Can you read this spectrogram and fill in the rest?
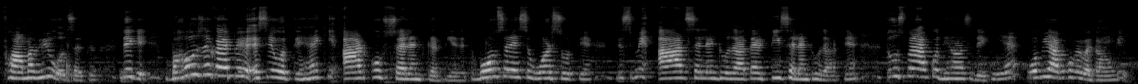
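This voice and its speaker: A woman teaching an English grammar lesson. She explains slowly, repeats key words and keeps asking quick check questions. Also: sits high, animated, pushed and bright, recorded from a distance, poor audio.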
